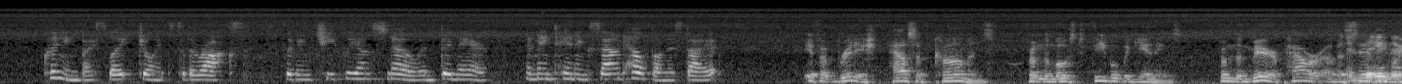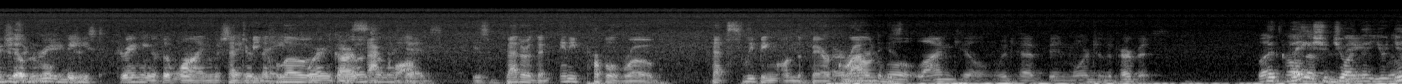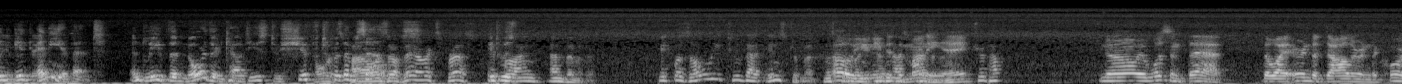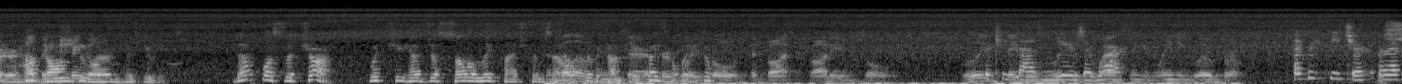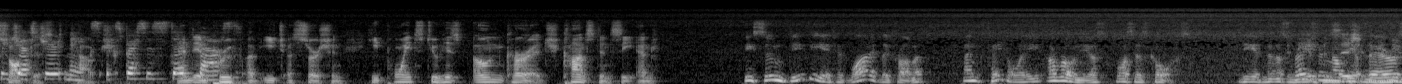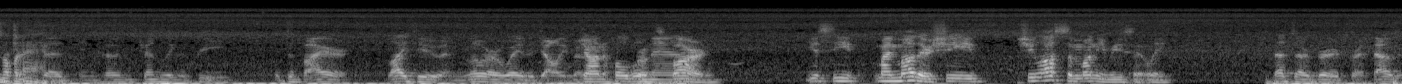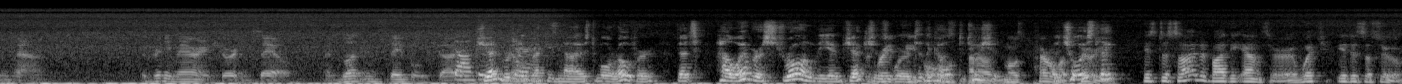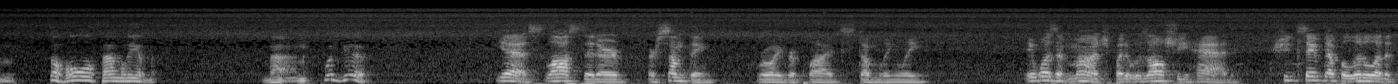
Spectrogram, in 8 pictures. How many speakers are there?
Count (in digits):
8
